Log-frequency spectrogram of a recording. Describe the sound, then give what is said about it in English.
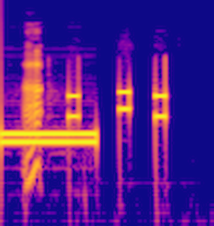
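A steady phone dial tone gives way to three short touch-tone beeps, each a crisp electronic double pitch, pressed in quick succession as a number is dialed. “Well, some lucky listeners about to be made very happy if they answer the phone correctly.”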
